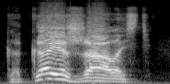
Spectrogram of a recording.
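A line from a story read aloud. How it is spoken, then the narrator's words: Booming voice. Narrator (Russian): прогремел голос Стерн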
